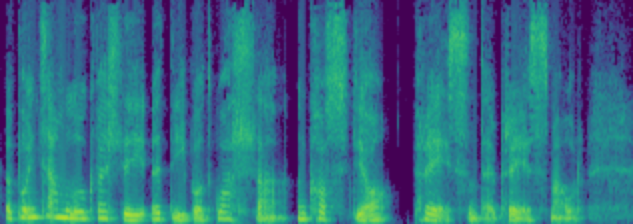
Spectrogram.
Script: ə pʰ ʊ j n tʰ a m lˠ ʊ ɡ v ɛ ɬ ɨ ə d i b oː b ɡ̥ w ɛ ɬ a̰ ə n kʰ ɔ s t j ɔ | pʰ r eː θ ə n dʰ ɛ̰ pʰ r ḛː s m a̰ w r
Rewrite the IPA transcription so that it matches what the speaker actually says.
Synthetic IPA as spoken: ə pʰ ʊ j n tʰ a m lˠ ʊ ɡ v ɛ ɬ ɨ ə d i b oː d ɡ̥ w a ɬ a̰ ə n kʰ ɔ s t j ɔ | pʰ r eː s ə n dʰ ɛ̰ pʰ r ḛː s m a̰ w r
